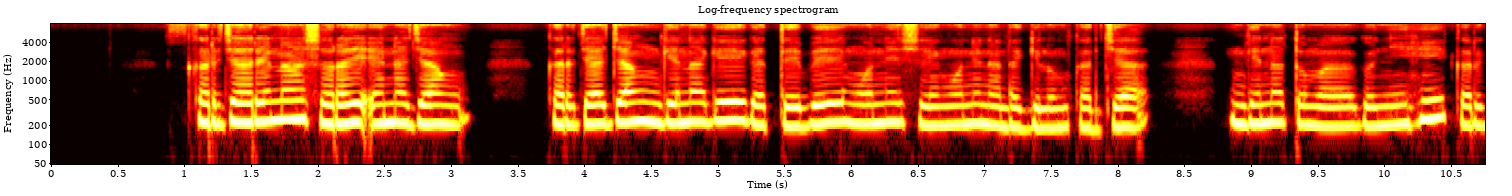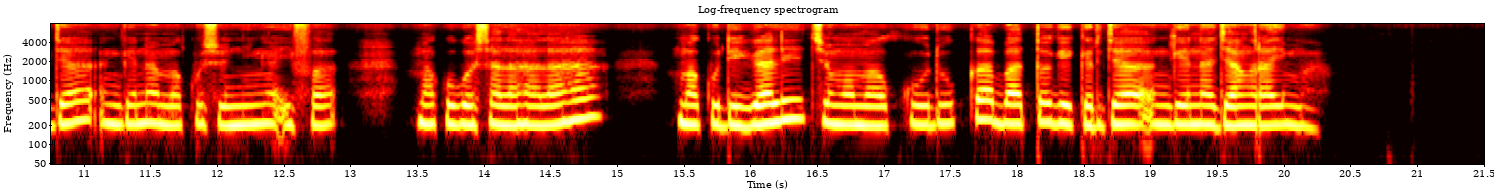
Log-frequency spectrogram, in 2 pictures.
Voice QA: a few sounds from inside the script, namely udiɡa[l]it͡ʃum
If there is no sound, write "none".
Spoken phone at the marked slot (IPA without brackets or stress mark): l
